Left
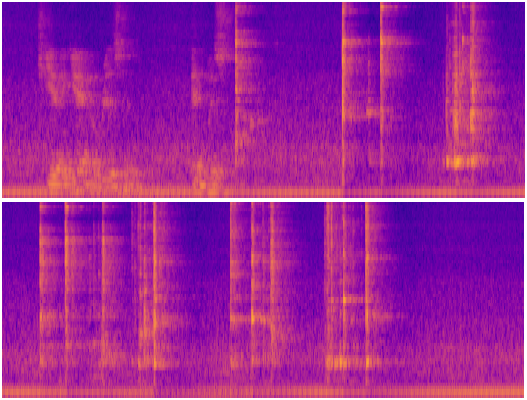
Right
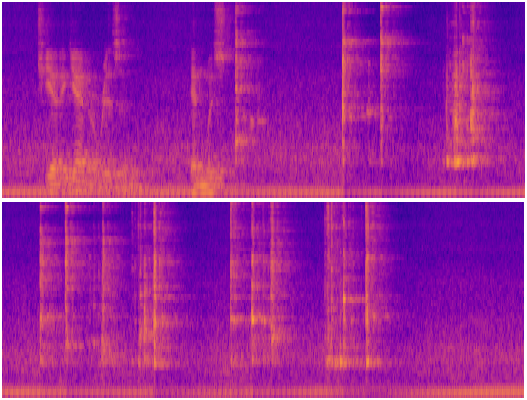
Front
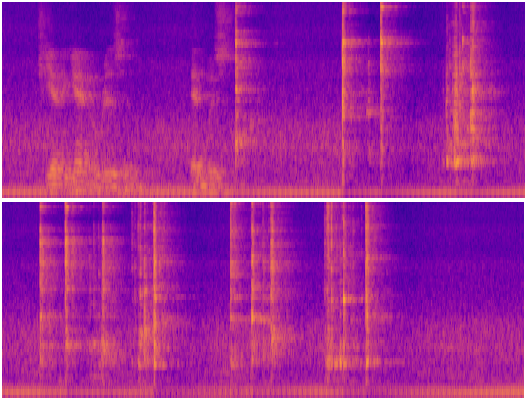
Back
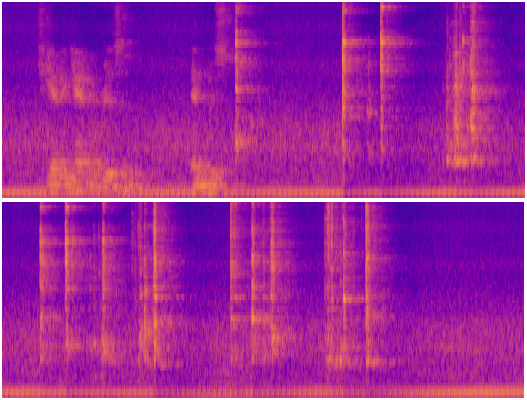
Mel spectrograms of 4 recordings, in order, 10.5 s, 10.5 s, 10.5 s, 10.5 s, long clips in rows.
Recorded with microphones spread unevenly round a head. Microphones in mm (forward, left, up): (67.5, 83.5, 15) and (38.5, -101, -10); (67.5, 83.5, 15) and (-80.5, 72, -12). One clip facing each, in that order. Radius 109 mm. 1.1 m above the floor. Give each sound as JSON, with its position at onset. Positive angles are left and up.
{"t": 0.4, "sound": "a man speaking", "azimuth_deg": -75, "distance_m": 4.0}
{"t": 2.3, "sound": "dishes clattering", "azimuth_deg": 35, "distance_m": 1.5}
